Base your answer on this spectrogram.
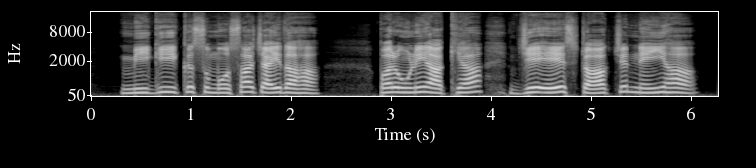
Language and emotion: Dogri, sad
